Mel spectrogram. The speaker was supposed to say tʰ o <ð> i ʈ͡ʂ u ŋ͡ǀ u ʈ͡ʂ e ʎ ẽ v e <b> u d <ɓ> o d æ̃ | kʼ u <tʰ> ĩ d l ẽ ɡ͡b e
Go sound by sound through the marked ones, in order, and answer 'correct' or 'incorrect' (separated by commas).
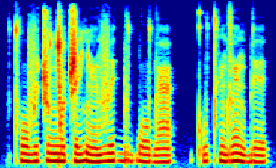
incorrect, incorrect, correct, correct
